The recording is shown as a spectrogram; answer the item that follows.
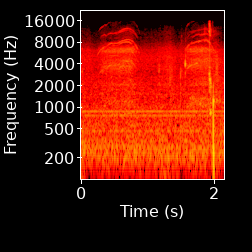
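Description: Faint room tone with a steady low hum, two faint high-pitched chirps, and a single sharp click near the end.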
